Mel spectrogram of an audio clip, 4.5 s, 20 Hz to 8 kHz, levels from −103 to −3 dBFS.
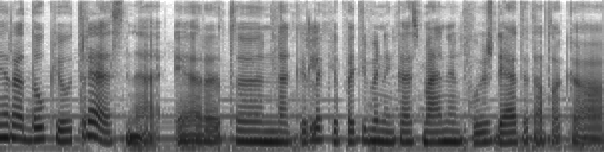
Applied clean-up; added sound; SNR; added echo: none; Wind instrument, woodwind instrument; 16 dB; none.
